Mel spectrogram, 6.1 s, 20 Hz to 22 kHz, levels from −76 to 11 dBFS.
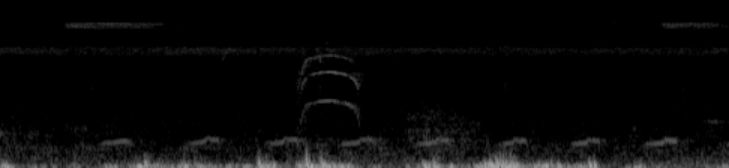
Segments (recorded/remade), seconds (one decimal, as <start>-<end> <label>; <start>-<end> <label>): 0.0-0.9 recorded; 0.9-4.4 remade; 4.4-6.1 recorded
